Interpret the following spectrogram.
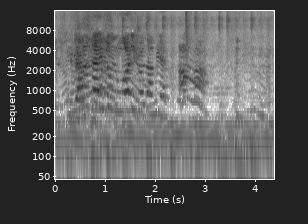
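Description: Young children's voices chattering over background music with steady low bass notes.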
